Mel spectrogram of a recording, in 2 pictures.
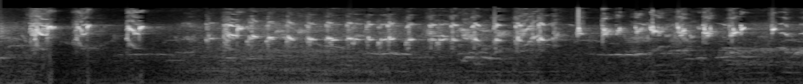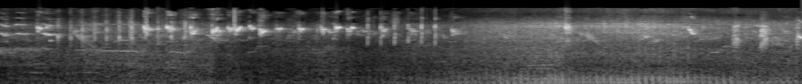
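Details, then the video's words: Chorus of many lovebirds for prompting a lovebird that will not sing: quick, high, bright chirps in a steady stream, ending in a noisier, rushing wash of sound. "SUARA LOVEBIRD OMBYOKAN - PANCINGAN LOVEBIRD MACET BUNYI"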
